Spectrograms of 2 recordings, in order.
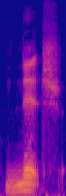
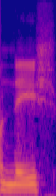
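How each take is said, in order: First: "niche" said as NITCH, rhyming with rich; alternative pronunciation. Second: Said in the usual way. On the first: Shown as a demonstration. Presenter offering how some people pronounce it, "niche" as NITCH. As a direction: say "niche" with a short i and a tch ending. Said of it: "as some people pronounce it". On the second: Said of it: "or niche as some people pronounce it".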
